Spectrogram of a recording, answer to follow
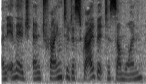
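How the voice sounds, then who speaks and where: A woman's voice: mid-range voice, normal speed, slight background noise, rough recording. A woman talking as a guest in a casual interview, thoughtful and searching for her words. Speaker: accessibility consultant, guest.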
